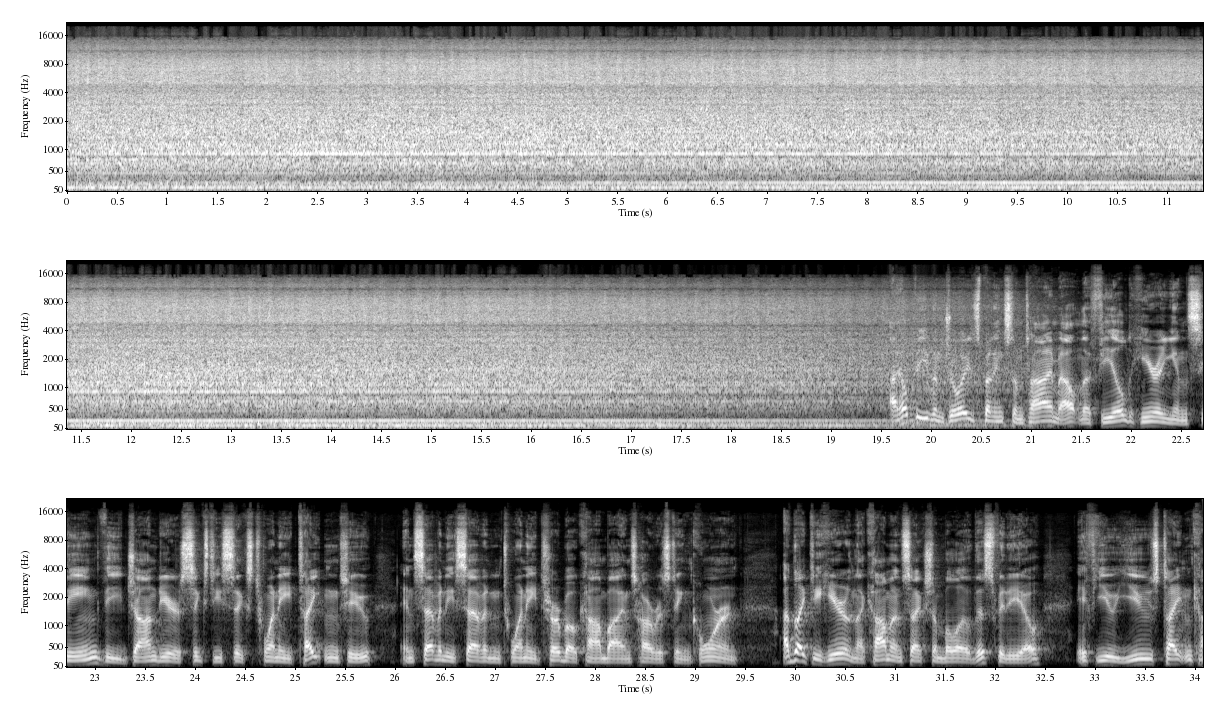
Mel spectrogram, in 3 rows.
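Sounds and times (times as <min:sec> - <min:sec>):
combine harvester engine running: 0:00.0 - 0:21.3.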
